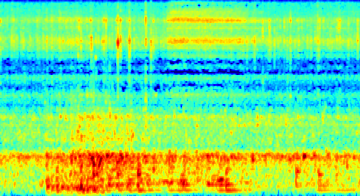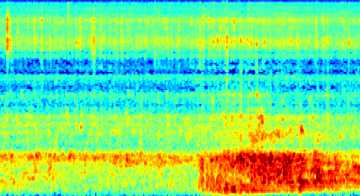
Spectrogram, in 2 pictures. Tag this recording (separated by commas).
scuba diving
